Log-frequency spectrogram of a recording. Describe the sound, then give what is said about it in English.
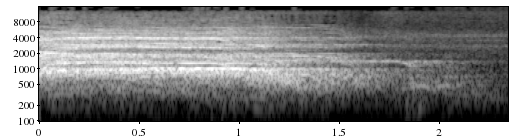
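On a count of three, a crowd of women scream together in a loud, sustained burst of high-pitched yelling that holds steady for over a second, then gradually fades away. “I definitely still heard some women screaming in that one. All right, ladies, one, two, three.”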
